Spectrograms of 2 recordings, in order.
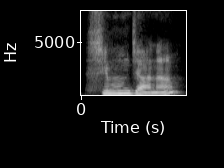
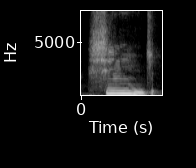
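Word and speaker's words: शिञ्जान: So here we can say Shimjana, but we don't say Shimjana because Anuswara is followed by J. So as per our rule here, Ja, cha, ja, cha, meaning the Anuswara should sound nj sound. So we will say shinjana.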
